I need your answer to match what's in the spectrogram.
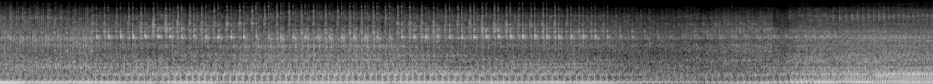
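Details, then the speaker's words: BMW R90/6 boxer at idle after valve adjustment work: a fast, light sewing-machine ticking clatter at about three beats a second, unchanged with revs, as loud as before; rocker play ruled out, a bottom-end problem suspected. "mon opinion c'est que c'est un échec sur toute la ligne ça fait toujours autant de bruit"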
